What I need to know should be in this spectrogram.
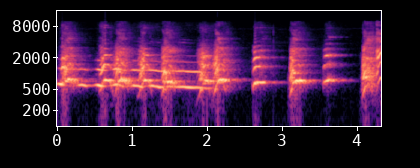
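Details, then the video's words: Norwegian Elkhound named Maddie singing with a Husky: a run of loud, ringing yelping howls, each bending slightly downward, repeated about twice a second with short breaks, then a few separate rising cries at the end. "Norwegian Elkhound Maddie sings with Husky"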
